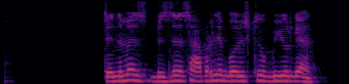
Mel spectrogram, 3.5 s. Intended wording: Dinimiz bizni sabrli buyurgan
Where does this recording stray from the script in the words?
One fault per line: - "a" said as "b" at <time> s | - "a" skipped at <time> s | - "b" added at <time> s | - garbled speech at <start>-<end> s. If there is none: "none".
- "bo‘lishga" added at 2.3 s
